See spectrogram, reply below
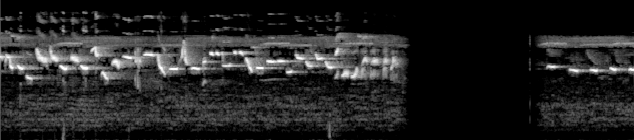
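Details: Javan cochoa song variation for tutoring songbirds: fast, dense run of sharp whistled and chirped notes lasting six seconds, then two seconds of silence before a softer series of steady whistles resumes.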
